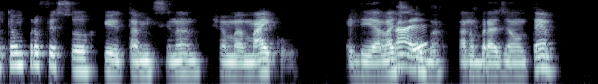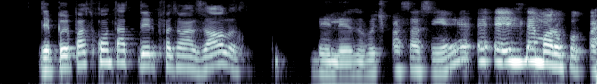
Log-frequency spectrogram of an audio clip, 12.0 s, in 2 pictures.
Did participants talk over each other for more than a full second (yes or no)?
no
